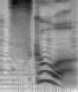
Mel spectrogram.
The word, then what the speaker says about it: school: Sometimes ch sounds like C, especially in words from Greek. Wait, what? Give me examples. School, character, chemistry, chaos, stomach. Hold on. School has a K sound. Yep. School, not sh character is career, not chctor.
